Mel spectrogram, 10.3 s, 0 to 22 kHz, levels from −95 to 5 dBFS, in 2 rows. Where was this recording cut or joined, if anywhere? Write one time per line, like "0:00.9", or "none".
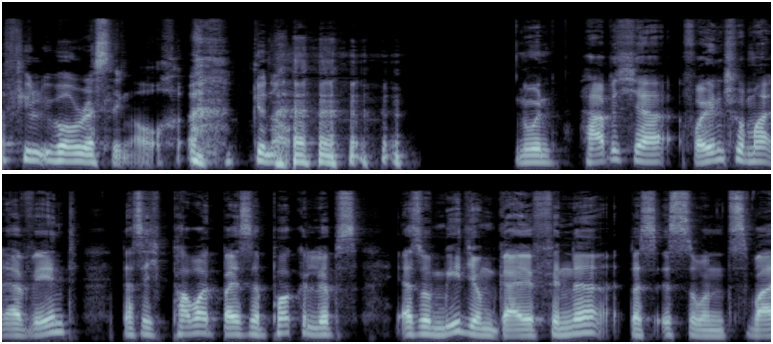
none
